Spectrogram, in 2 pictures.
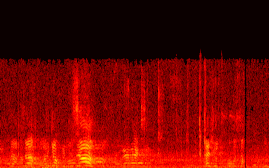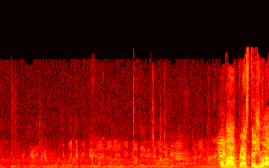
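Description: Young men shout to one another across an open outdoor field.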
